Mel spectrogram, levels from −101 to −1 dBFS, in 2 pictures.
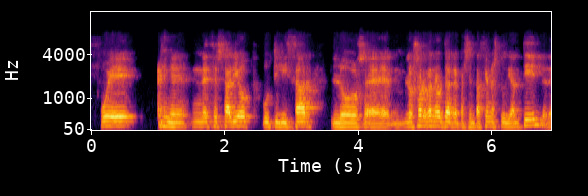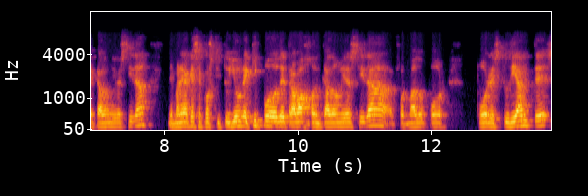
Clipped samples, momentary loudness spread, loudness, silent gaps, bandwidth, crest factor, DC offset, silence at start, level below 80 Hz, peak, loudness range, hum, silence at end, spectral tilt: under 0.1%; 10 LU; -18 LUFS; none; 7.2 kHz; 16 dB; under 0.1%; 0.15 s; -60 dBFS; -2 dBFS; 4 LU; none; 0 s; -7.5 dB/octave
